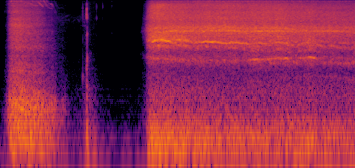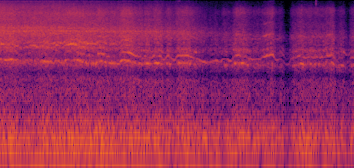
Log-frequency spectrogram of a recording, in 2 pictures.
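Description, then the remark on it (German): A short breath in and a pause, then one long, steady, hissing exhalation that lasts over eight seconds, with thin whistling tones running through it and slowly fading. It is a breathing exercise done before a performance to prepare the voice, lengthening the out-breath. No talking. “Also ich atme ganz normal ein und atme dann aus auf.”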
